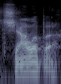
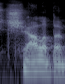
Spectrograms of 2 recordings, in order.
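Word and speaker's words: Saliba: People tuning in like that guy doesn't know how to pronounce Chaliba. It's Chaloba, mate.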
